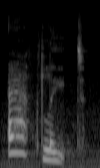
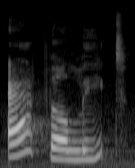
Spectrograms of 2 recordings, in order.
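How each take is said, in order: First: It is said with just two syllables. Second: An extra vowel makes it three syllables. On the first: The speaker calls it right. "The second word is correct" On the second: The speaker calls it wrong. "You're adding that extra E"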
